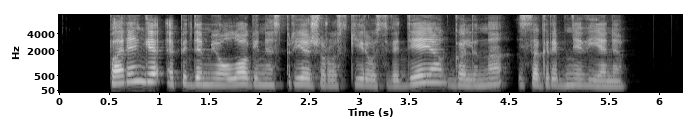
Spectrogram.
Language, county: Lithuanian, Klaipėda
